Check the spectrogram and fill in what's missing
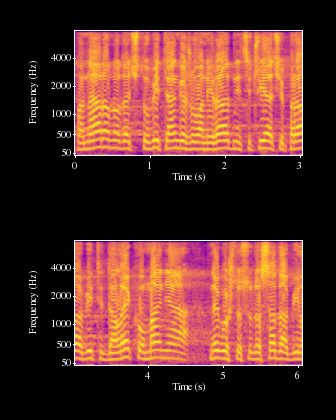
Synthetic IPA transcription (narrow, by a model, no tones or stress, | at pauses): panaːɾaʋno̞d̪at͡ɕe̥t̪oːbit̪iaŋɡaʒo̞ʋaːniɾaːd̪niːt̪sit͡ʃijat͡ɕe̞pɾaːʋabit̪id̪ale̞kʰo̞maɲa | ne̞ɡo̞ʃt̪o̞sud̪o̞sad̪abiːl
